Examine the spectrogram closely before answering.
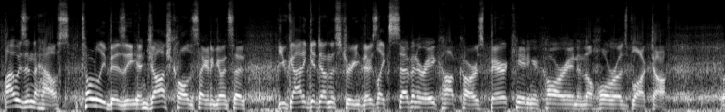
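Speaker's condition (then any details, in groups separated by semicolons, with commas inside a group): No condition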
